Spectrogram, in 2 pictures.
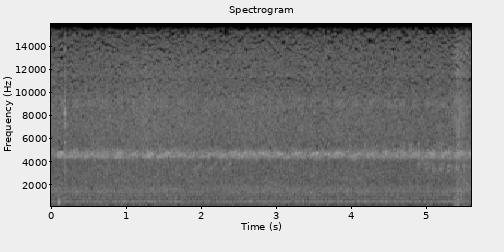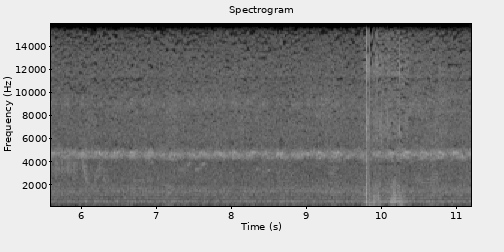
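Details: Honey bee colony, a drone-laying hive under rescue, droning in a steady low hum with layered tones while frames are handled; two brief wooden knocks near the middle and the end.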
